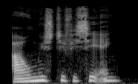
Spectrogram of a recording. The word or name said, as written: afmystificering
